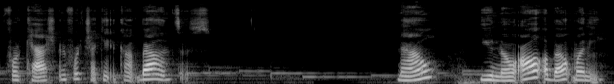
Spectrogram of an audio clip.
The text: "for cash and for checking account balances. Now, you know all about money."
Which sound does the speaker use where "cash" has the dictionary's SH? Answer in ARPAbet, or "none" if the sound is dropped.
SH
